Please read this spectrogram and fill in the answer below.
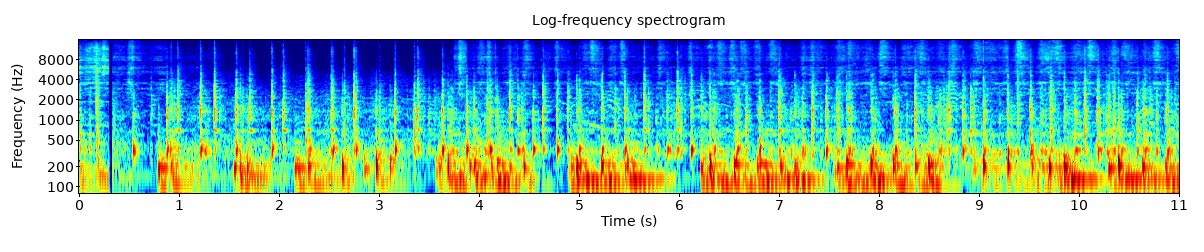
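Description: A folk drum troupe playing frame drums and barrel drums in a fast, dense rhythm of sharp strokes.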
